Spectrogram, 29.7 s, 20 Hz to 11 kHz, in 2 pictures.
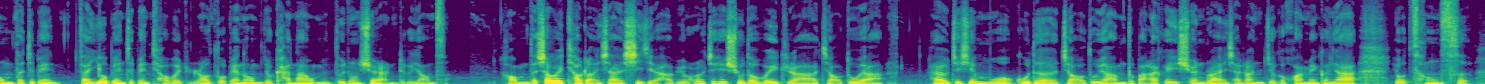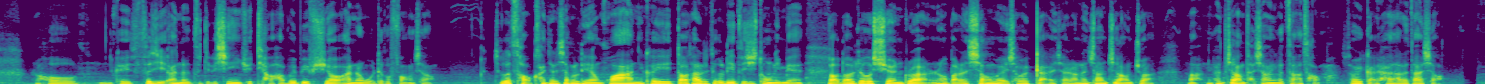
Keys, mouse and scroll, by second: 4.7 shift+middle click, 5.1 click, 5.5-5.8 middle drag, 5.8 click, 6.1 g, 6.6 s, 6.9 s, 7.1 g, 7.4 middle click, 7.6 click, 7.9-9.1 shift+middle drag, 9.4 click, 9.5 ctrl+z, 9.8-12.2 typing, 10.1 middle click, 10.7 click, 10.7 scroll down 9, 11.0-11.5 scroll up 3, 11.2 click, 11.4 middle click, 11.5 scroll down 2, 12.1 click, 12.2 middle click, 12.5 click, 12.5 click, 12.6 click, 14.2-16.8 typing, 14.2 shift+middle click, 14.6 click, 15.1 Tab, 15.2 scroll up 3, 15.3 Tab, 15.5 click, 15.9 scroll up 5, 16.0 scroll down 3, 16.1 shift+middle click, 16.5 middle click, 17.0 click, 17.2 shift+middle click, 17.8 g, 18.3 click, 18.5 g, 19.2 click, 19.3-20.4 scroll down 8, 21.0-21.6 scroll up 3, 21.6-25.5 drag, 25.8 click, 26.1 s, 26.6 click, 26.8 click, 27.9 click, 29.2 shift+middle drag, 29.4 click, 29.5-29.7 typing, 29.6 scroll up 4.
